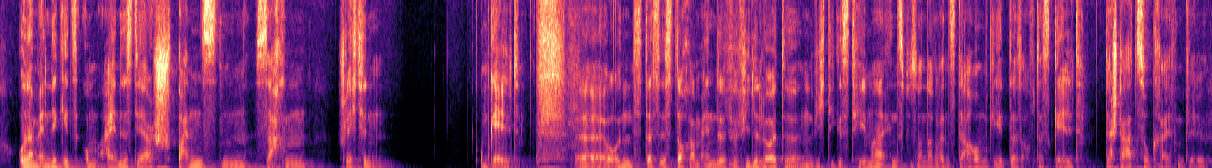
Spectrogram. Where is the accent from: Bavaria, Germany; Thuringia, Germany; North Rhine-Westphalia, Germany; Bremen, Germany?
Thuringia, Germany; Bad Salzungen; in Thüringen, in meiner Heimatstadt Bad Salzungen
